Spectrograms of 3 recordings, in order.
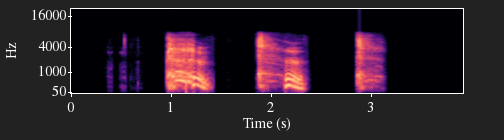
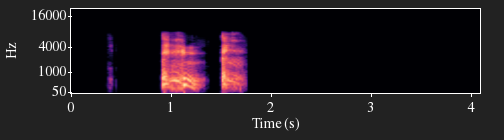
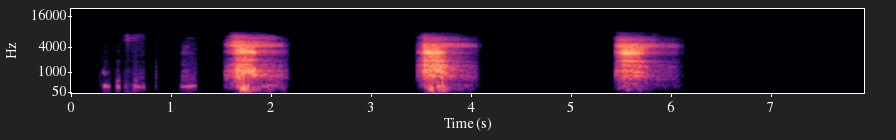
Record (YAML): three_cough_length: 3.9 s
three_cough_amplitude: 32767
three_cough_signal_mean_std_ratio: 0.37
cough_length: 4.1 s
cough_amplitude: 27885
cough_signal_mean_std_ratio: 0.26
exhalation_length: 7.9 s
exhalation_amplitude: 27316
exhalation_signal_mean_std_ratio: 0.27
survey_phase: beta (2021-08-13 to 2022-03-07)
age: 18-44
gender: Female
wearing_mask: 'No'
symptom_cough_any: true
symptom_new_continuous_cough: true
symptom_sore_throat: true
symptom_fatigue: true
symptom_headache: true
symptom_change_to_sense_of_smell_or_taste: true
symptom_loss_of_taste: true
symptom_onset: 4 days
smoker_status: Current smoker (e-cigarettes or vapes only)
respiratory_condition_asthma: false
respiratory_condition_other: false
recruitment_source: Test and Trace
submission_delay: 1 day
covid_test_result: Positive
covid_test_method: RT-qPCR
covid_ct_value: 16.6
covid_ct_gene: ORF1ab gene
covid_ct_mean: 16.8
covid_viral_load: 3000000 copies/ml
covid_viral_load_category: High viral load (>1M copies/ml)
